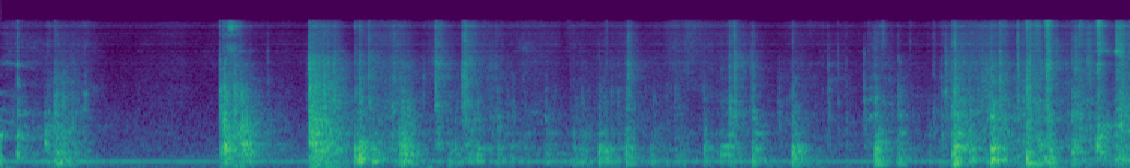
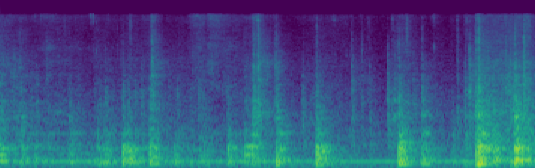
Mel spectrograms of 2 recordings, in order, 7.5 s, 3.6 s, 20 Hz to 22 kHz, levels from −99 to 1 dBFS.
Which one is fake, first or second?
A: first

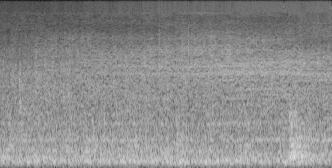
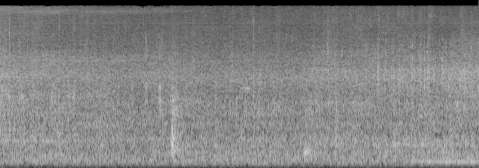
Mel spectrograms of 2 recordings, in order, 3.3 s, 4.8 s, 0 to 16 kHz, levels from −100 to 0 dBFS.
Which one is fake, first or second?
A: first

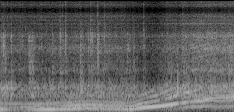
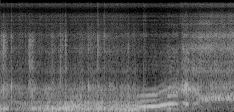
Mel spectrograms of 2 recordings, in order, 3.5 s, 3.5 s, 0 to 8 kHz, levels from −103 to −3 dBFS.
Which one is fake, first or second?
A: second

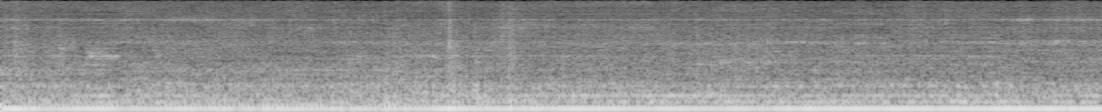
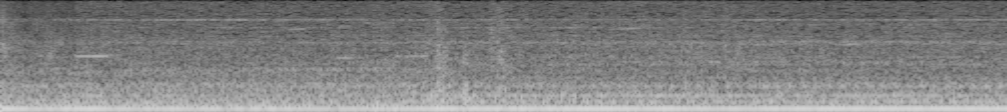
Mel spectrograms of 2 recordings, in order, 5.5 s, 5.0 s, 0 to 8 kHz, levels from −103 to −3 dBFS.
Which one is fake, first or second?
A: first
